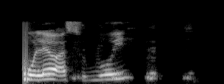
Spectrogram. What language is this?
Swahili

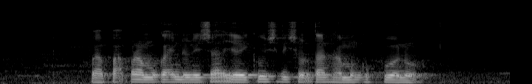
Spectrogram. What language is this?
Javanese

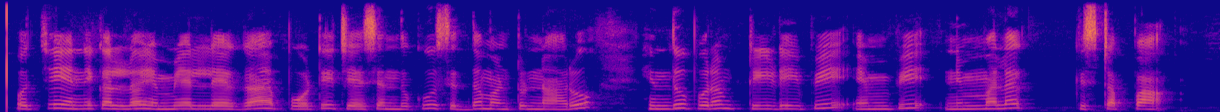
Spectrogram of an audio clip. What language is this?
Telugu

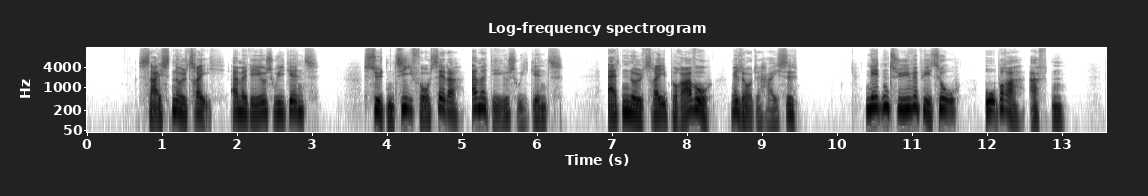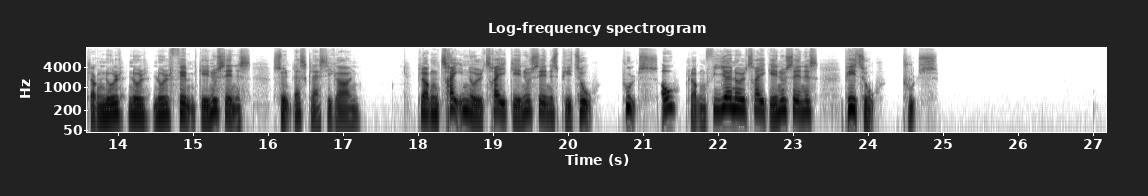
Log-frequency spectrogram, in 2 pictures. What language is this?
Danish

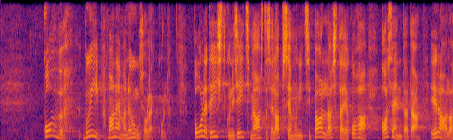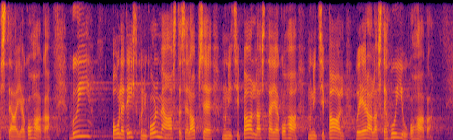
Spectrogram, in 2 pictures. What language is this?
Estonian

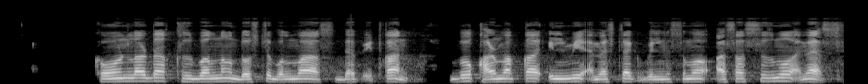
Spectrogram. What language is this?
Uyghur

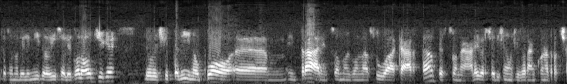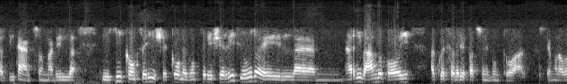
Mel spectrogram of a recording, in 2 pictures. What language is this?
Italian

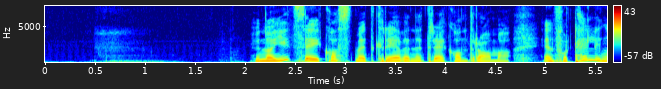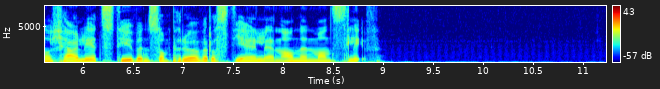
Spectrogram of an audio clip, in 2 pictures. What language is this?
Norwegian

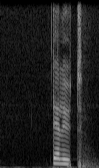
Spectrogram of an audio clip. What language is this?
Norwegian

